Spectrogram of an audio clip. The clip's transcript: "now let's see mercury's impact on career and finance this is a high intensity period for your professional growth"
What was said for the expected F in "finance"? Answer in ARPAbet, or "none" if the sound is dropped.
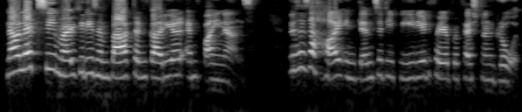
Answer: F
